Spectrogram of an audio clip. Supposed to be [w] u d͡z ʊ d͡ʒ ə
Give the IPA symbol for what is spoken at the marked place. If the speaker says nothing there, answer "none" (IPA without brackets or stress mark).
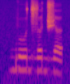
b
